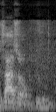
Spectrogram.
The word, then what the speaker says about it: Jajo: They pronounce it Zazo.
